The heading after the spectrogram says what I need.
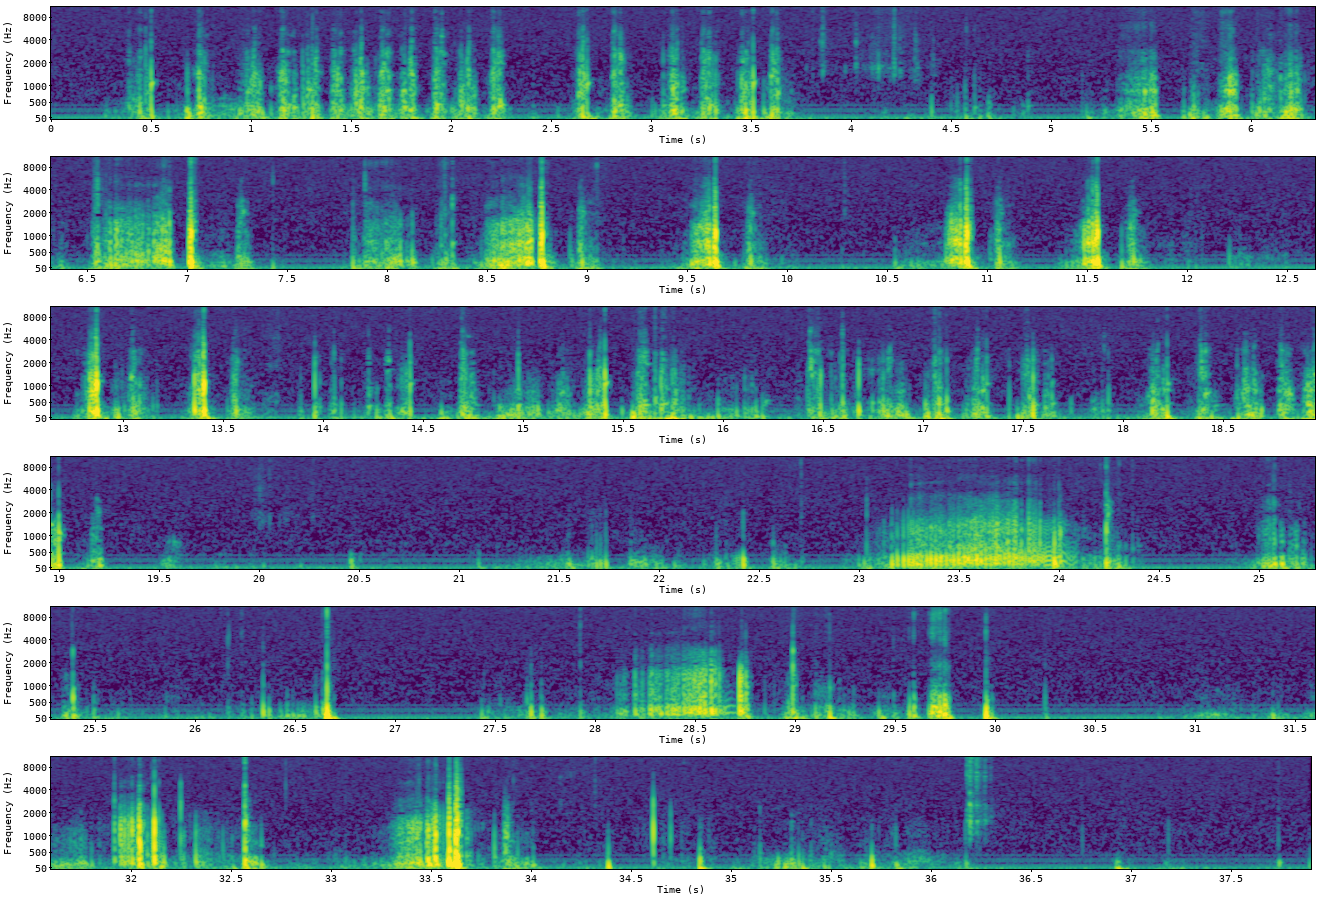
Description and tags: touching a scissors
perception, contact-mic, ambient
